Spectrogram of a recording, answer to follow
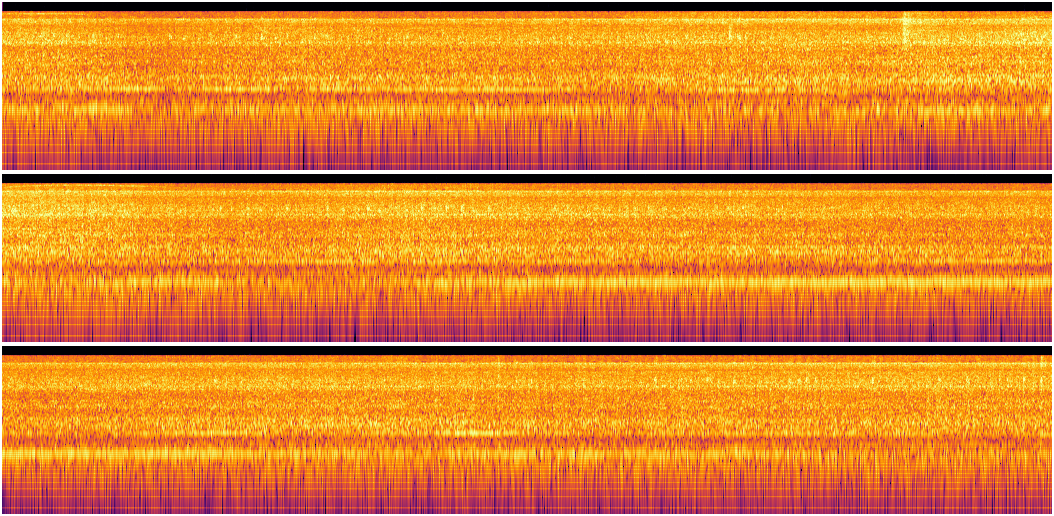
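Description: Heavy truck cruising on a highway, heard from inside the cab: a steady engine drone and road noise with a constant hum.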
